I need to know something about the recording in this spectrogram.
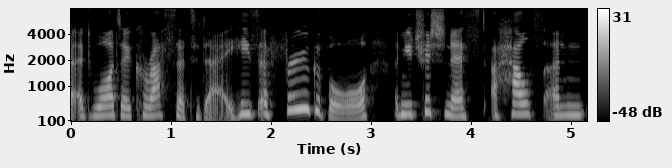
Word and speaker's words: frugivore: Well, you've got such an amazing story, and we're going to be talking about what it means to be a frugivore. Am I pronouncing that right?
